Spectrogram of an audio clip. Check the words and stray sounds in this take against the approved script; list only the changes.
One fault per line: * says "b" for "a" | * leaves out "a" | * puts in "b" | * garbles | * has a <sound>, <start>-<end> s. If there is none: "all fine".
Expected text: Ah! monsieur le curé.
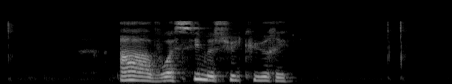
* puts in "voici"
